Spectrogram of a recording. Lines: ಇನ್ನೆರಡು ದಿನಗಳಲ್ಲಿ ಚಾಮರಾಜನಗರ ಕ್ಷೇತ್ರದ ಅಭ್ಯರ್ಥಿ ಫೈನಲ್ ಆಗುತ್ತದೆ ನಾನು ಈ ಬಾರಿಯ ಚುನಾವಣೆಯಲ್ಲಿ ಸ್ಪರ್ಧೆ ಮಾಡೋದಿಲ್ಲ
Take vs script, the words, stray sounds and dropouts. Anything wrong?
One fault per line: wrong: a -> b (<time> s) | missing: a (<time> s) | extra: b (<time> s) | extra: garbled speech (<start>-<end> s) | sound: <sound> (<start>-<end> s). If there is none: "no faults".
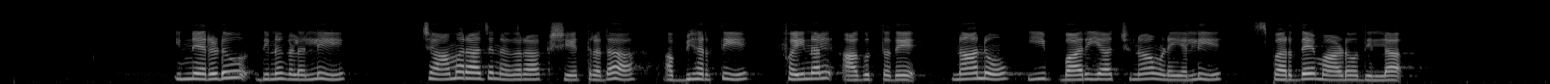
no faults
